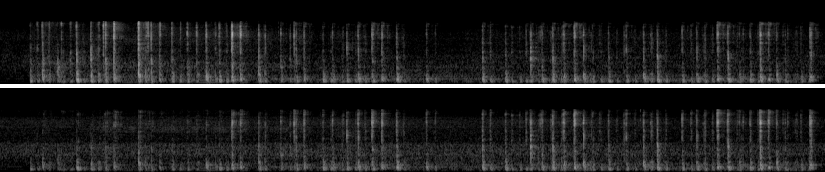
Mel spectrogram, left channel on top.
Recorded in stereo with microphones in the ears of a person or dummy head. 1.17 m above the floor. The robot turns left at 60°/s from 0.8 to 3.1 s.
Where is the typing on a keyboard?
120° left, 0.7 m; by 8.2 s 15° right, 0.7 m.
